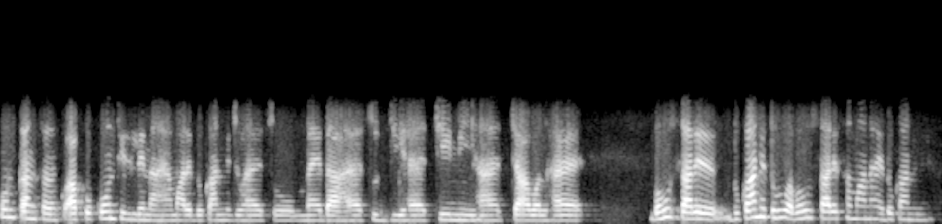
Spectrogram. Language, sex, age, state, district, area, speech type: Hindi, female, 30-45, Bihar, Samastipur, rural, conversation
